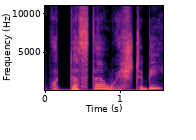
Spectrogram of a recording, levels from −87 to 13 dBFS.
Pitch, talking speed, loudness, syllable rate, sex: 200 Hz, 225 wpm, -18 LUFS, 4.8 syllables/s, male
